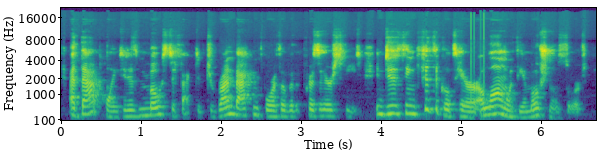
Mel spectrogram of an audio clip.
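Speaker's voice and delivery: plain reading voice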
